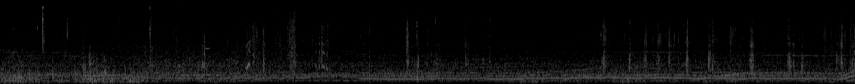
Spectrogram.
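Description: Tobacco stalks burning under a cover of banana leaves, crackling with many small irregular pops as they char down to charcoal.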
